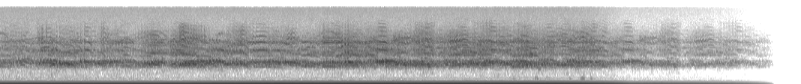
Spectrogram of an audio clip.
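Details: Large flock of common cranes in an almond orchard in the Hula Valley in November, a migration stopover where they glean fallen almonds, bugling nonstop in a dense chorus of overlapping rolling trumpet calls that fades out, over low rumble.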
